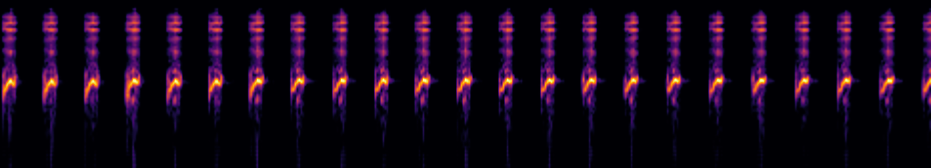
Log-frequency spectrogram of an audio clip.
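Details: A White-breasted Waterhen gives a harsh, croaking note that rises slightly, repeated steadily more than twice a second with no other sounds; a recording used as a lure by people trapping waterhens.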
